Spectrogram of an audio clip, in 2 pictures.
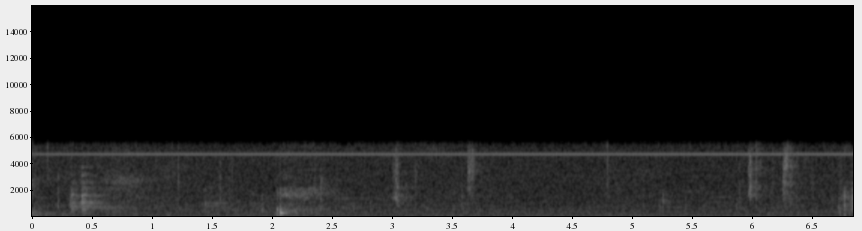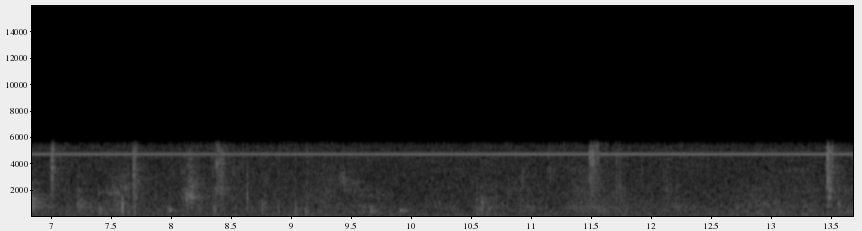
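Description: A small squirrel sucks and chews noisily at a feeding syringe.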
